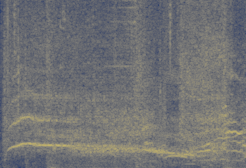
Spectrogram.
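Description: A young woman's long, high, wavering shriek, dipping down in pitch near the end, over a low rumble.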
